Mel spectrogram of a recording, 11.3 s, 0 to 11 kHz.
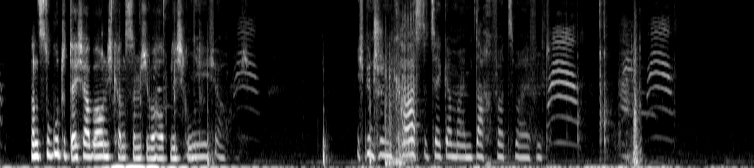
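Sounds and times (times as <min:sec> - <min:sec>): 
speech: 0:00.5 - 0:03.8, 0:05.4 - 0:08.6
cat meowing: 0:03.4 - 0:04.0, 0:08.2 - 0:10.2
dull knocks: 0:09.3 - 0:09.8.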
